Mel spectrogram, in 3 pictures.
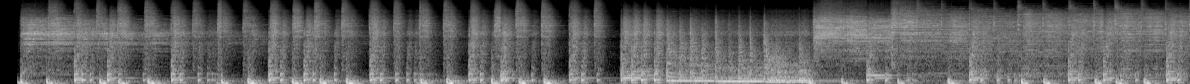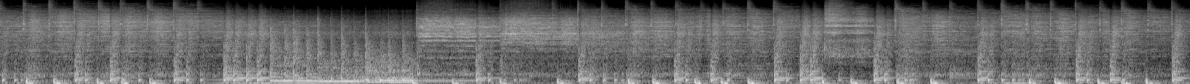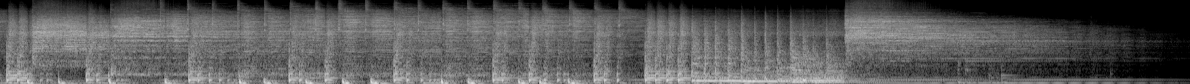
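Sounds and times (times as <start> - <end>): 
boosted drums: 0.2 - 35.6.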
